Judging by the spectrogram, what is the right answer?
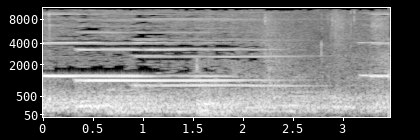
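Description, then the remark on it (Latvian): A parliamentary bell rings before a vote on a bill in its second reading, as one continuous electronic tone, a steady bright chord of layered pitches that holds at an even, moderate loudness for the whole stretch, with no talking over it. “Paldies, lūdzu zvanu.”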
